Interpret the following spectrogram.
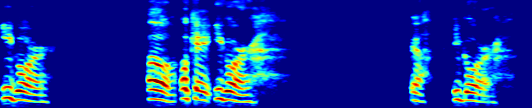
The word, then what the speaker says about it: Igor: Uh, Igor as I see you like Russians because you pronounce my name correctly. It sounds like Igor.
